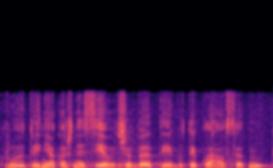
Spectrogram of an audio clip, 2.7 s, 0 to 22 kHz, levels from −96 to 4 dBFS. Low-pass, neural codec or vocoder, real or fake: 9.9 kHz; vocoder, 22.05 kHz, 80 mel bands, WaveNeXt; fake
